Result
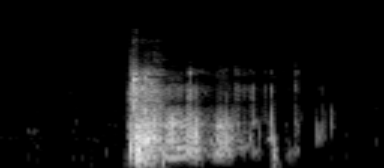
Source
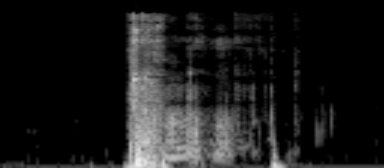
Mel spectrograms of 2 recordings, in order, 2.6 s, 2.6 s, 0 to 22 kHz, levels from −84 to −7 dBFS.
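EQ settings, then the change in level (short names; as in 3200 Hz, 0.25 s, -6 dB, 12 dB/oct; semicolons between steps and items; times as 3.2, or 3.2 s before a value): air absorption 350 m; speaker cabinet 230–8500 Hz, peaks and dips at 330 Hz +4 dB, 610 Hz +10 dB, 1000 Hz +7 dB, 2800 Hz +6 dB, 4500 Hz +9 dB; +3.0 dB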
